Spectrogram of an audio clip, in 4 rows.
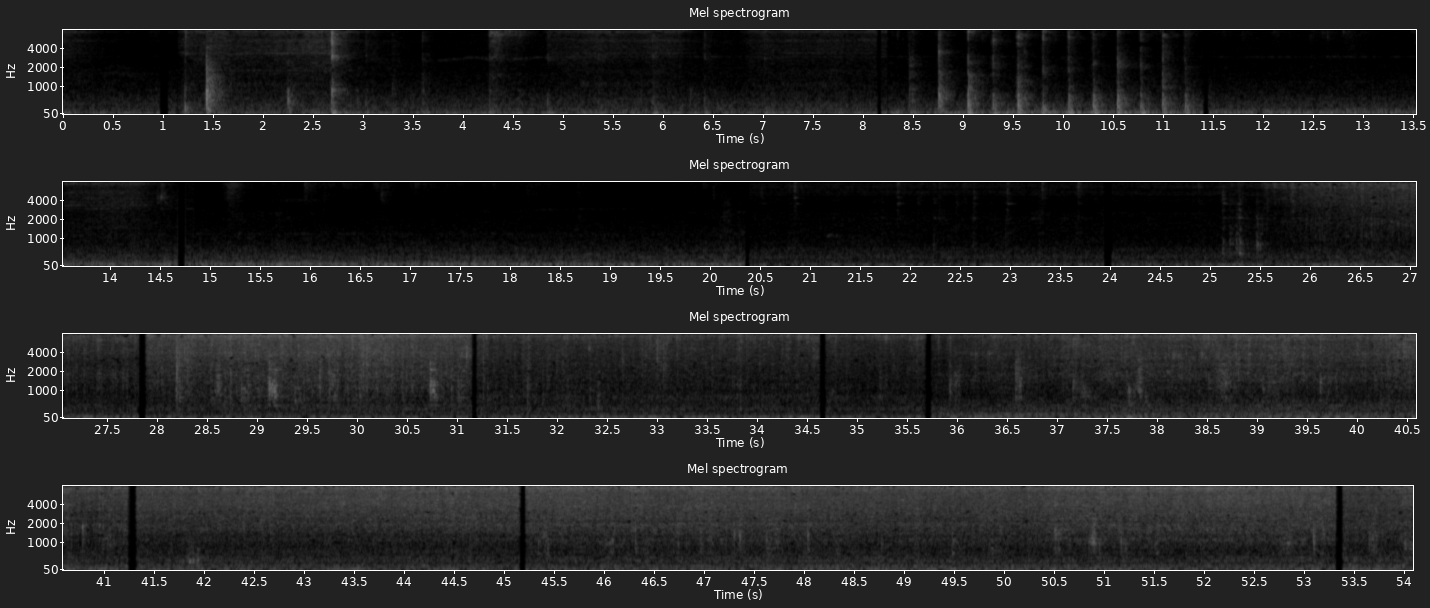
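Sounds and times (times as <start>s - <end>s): food sizzling in hot oil: 24.8s - 54.0s
spatula scraping and tapping pan: 28.2s - 31.2s, 35.8s - 39.8s, 45.2s - 54.0s.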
